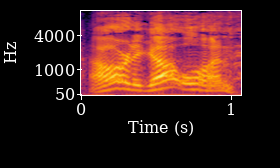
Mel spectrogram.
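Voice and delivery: laughing through a retold refusal; laughing bride and groom. Couple at the altar refusing vows, laughing. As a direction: giggle it out mid-vow. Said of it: "both looked at me".

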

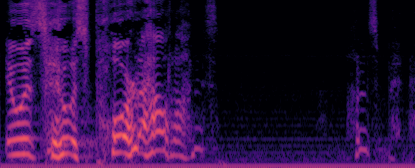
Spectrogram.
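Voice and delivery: ordinary talk

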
